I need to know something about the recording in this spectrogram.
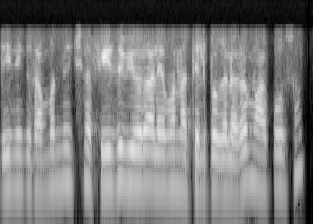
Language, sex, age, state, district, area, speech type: Telugu, male, 30-45, Telangana, Nizamabad, urban, conversation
